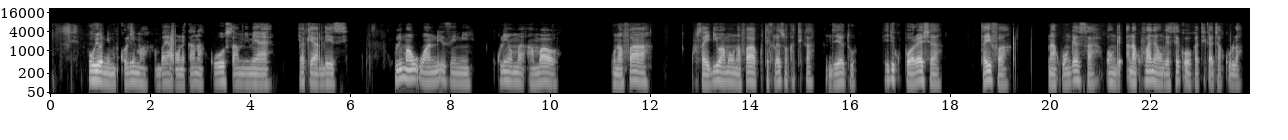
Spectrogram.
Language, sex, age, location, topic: Swahili, male, 18-24, Nakuru, agriculture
